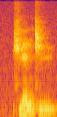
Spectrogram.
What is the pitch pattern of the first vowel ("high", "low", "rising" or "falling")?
falling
